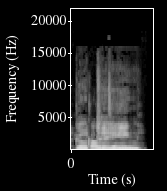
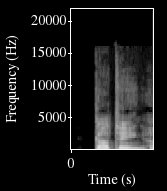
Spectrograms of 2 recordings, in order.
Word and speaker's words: Gauteng: Gauteng. – Gauteng.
